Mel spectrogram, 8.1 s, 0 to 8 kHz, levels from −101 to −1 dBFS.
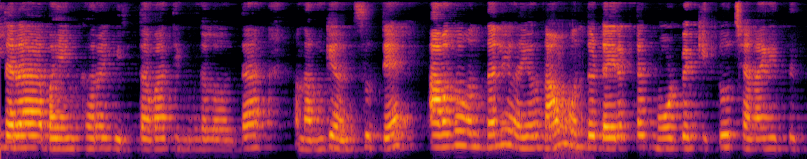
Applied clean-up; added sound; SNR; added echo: neural mask model DeepFilterNet 3.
